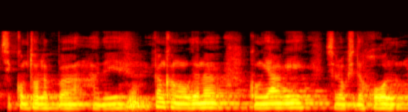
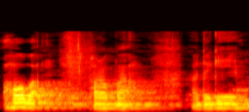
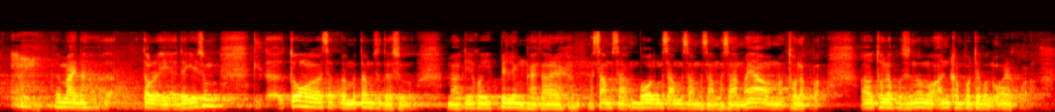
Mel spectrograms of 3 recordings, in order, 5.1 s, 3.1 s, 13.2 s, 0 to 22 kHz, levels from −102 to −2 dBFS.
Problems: background sounds at intervals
